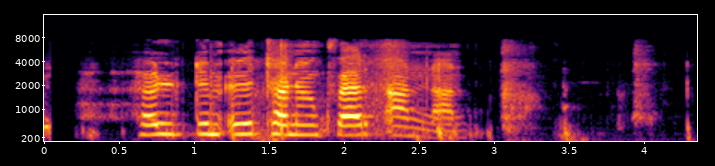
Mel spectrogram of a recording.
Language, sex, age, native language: Icelandic, female, 9, Icelandic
